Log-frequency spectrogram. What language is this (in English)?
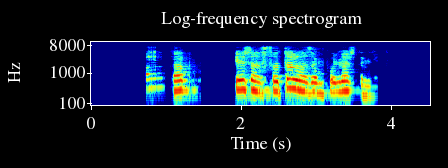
Catalan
